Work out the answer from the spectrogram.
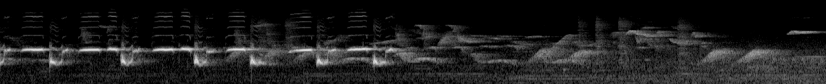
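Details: White-rumped shama in wild-type forest voice, kept for song training: a run of repeated whistled notes about every half second, each dropping at its end, then softer varied rising and falling phrases trailing off.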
